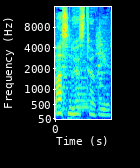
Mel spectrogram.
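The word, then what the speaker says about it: Massenhysterie: The song's called Massenhysteria. Did I pronounce that correctly? – Massenhysteria.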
